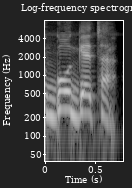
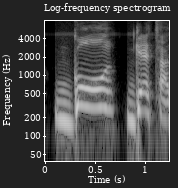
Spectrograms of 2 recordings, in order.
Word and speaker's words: go-getter: ah today is a go-getter geo-getter is it go get her no it is not goal getter that's what we say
